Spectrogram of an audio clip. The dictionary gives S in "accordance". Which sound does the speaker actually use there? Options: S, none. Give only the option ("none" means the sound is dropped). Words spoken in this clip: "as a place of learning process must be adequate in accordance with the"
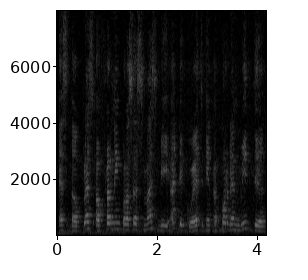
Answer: none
